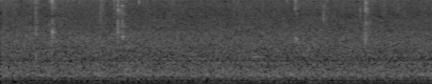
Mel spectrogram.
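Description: Faint, scattered clicks and crunches of a child biting at a hard benny cake, a caramelized sesame-and-peanut brittle that is too hard for her to bite through.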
